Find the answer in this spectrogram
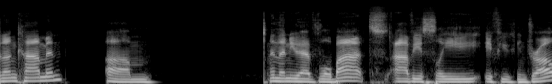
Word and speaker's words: Lobot: Lobot. The name of the guy. Lobot. All right. Just check. Is that not how it's pronounced? No, you you're right. pronounced like the O like a lot.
